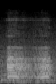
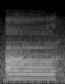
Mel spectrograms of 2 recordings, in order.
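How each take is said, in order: First: The pitch goes down and then up. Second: The pitch stays high and level. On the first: "a falling rising tone, where it goes down and then up" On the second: "a high-pitched flat tone"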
